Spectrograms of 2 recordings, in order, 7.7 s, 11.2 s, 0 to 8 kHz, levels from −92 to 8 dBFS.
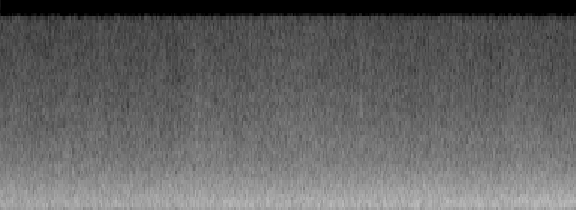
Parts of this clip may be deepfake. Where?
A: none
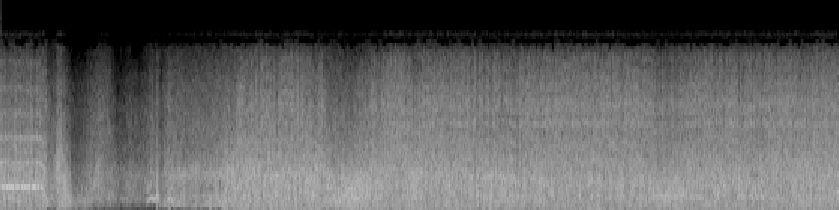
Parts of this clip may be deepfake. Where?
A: none

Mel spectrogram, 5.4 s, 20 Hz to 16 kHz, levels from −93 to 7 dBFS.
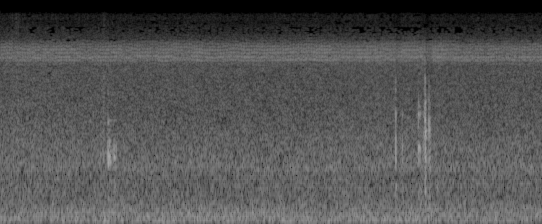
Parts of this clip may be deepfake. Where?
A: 3.3-4.7

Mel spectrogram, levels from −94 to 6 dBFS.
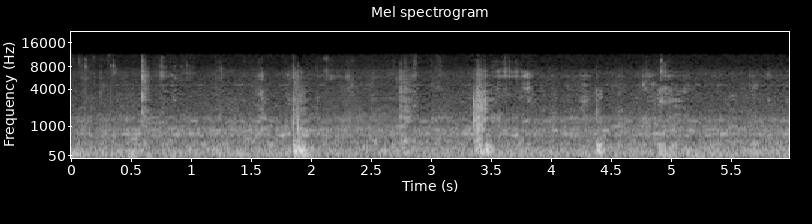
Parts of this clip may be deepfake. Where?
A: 2.1-2.7

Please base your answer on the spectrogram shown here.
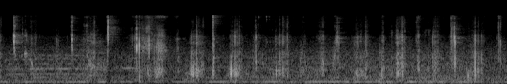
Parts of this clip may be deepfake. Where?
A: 1.6-2.1; 2.7-4.2

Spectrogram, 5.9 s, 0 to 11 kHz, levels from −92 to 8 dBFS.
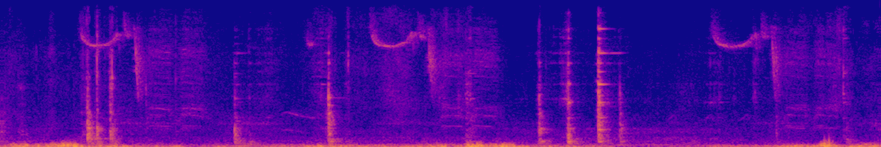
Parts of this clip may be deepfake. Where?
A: none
